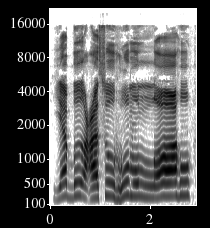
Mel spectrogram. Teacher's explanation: اس آیت میں یوم یبعثو، یب با حروف قلقلہ میں سے ہے، قلقلہ کریں گے، یعنی اس با کو ادا کرتے وقت مخرج میں ہلکی سی جنبش ہوگی اور آواز پلٹ کر آئے گی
